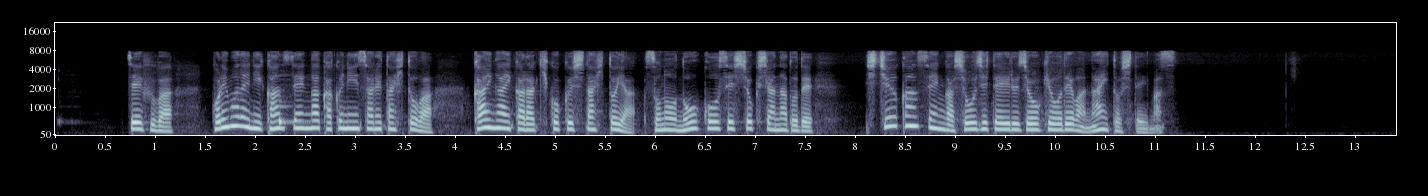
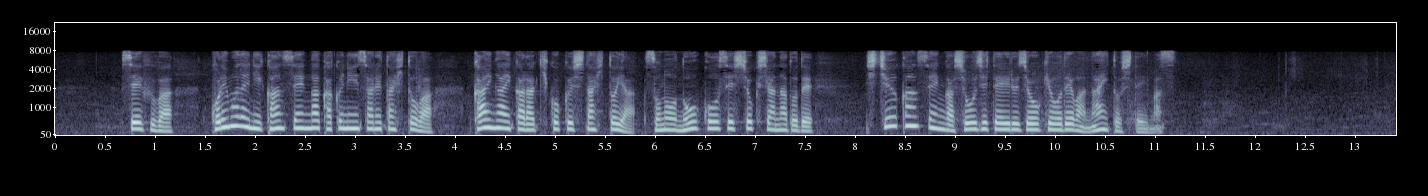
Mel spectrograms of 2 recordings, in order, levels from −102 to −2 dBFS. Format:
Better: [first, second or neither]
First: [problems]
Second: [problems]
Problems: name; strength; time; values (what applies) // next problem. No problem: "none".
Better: second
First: noise reduction (neural mask model DeepFilterNet 3)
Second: none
